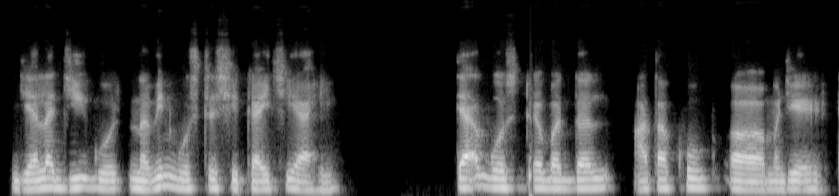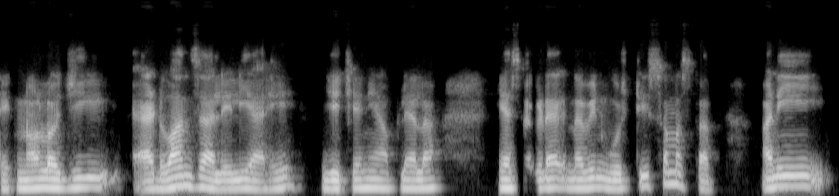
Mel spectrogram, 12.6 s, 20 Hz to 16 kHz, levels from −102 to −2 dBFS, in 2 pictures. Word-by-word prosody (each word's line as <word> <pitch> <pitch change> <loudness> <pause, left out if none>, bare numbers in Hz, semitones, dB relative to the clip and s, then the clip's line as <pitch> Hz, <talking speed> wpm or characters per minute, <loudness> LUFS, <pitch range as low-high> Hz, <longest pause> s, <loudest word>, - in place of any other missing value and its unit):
ज्याला 120 +3 +3
जी 130 +2 +2
गो 115 -1 +1
नवीन 125 +5 +2
गोष्ट 125 0 -2
शिकायची 115 0 -1
आहे. 105 0 -2 0.9
त्या 135 - +6
गोष्टीबद्दल 125 -1 +1 0.3
आता 125 +2 +1
खूप 130 -2 -3
अ, 110 -2 +5
म्हणजे 110 +1 0 0.2
टेक्नॉलॉजी 125 +3 +2 0.2
ॲडवान्स 135 +7 +3
झालेली 120 -2 +2
आहे. 115 +4 -2 0.3
ज्याच्याने 125 +2 +1
आपल्याला 120 0 0 0.5
ह्या 125 0 +4
सगळ्या 125 +1 -1
नवीन 125 +2 +1
गोष्टी 120 +5 -1
समजतात. 155 - -5 0.4
आणि 150 +4 +1
125 Hz, 120 wpm, -24 LUFS, 115-130 Hz, 0.9 s, त्या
